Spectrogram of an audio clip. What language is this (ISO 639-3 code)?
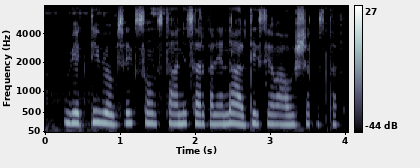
mar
